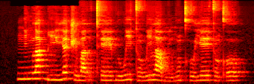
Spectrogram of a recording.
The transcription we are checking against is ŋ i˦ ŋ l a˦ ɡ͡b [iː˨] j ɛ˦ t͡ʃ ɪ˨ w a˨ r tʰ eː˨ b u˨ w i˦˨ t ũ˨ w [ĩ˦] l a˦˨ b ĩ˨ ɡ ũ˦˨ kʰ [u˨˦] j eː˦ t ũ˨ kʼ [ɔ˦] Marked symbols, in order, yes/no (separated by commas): yes, no, yes, no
